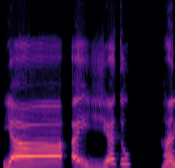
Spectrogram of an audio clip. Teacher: नून मुशद्दद आ गया, गुन्ना होगा, आवाज़ को नाक में ठहराना है।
